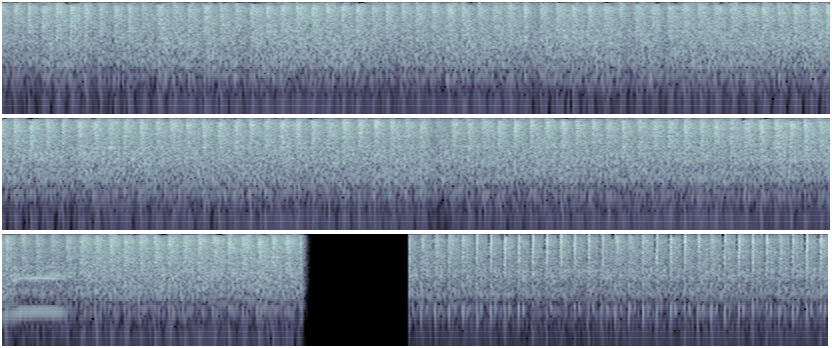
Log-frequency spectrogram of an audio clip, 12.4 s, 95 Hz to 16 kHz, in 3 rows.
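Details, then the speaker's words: Gravely 59 LI single-cylinder engine with 20-over piston, oil drained was mostly water; steady fast putter firing evenly without misses or heavy knock, awesome oil pressure, running well. "I don't know if you guys did but yeah it runs and works pretty good it's got awesome oil pressure"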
